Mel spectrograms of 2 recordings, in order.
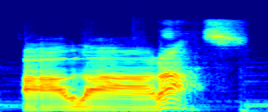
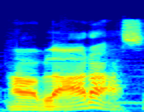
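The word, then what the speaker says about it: hablas: Ablas is we're going to stress that last syllable right there. We do not want to say ablas. Okay, ablas is not going to be the correct pronunciation right there.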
